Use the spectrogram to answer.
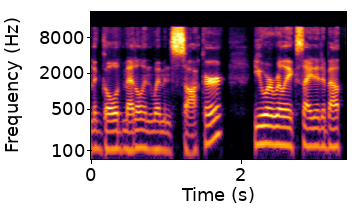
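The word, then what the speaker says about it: Sokkerstr: Soccer.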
